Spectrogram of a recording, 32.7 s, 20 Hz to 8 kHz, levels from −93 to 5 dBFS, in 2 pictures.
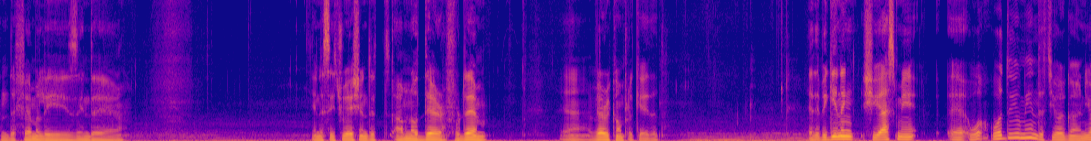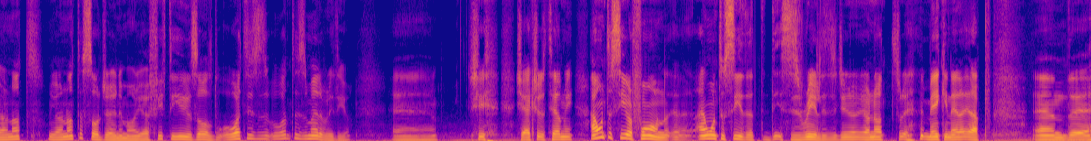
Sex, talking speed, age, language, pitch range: male, 155 wpm, 30-49, English, 105-130 Hz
